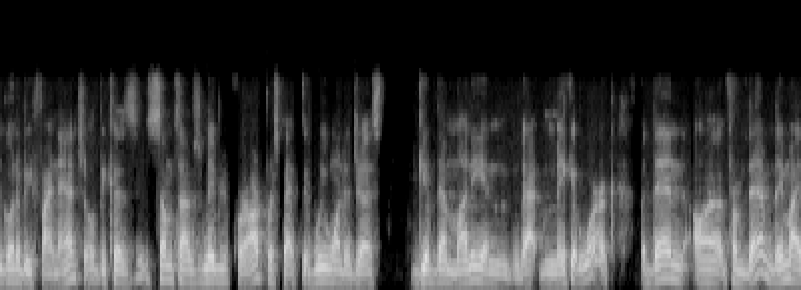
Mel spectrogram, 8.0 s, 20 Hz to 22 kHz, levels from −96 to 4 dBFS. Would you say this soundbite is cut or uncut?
uncut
